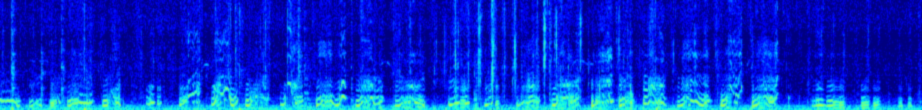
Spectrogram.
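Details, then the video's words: Cosmo, a pet guinea pig, squeaking in a steady stream of short rising-and-falling chirps, closely spaced and repeated throughout with little pause, over a faint steady hum. "Cosmo, you left me too soon, you little guinea pig squeak toy."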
